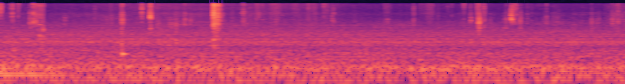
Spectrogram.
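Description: Steady low rumble of a car's engine and road noise heard inside the cabin while driving, with a few faint light clicks.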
